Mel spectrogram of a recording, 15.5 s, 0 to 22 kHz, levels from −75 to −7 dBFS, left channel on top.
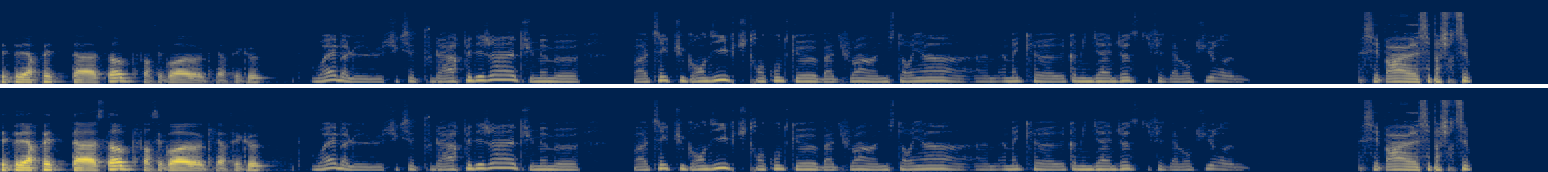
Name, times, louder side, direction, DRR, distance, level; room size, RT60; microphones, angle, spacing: voice 1, 0.0-2.7, right 8 dB, 90° right, 0.3 m, -20 dB
voice 2, 3.1-5.8 6.3-12.5 13.6-14.7, equal, 5° left, 1.5 m, -33 dB
head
